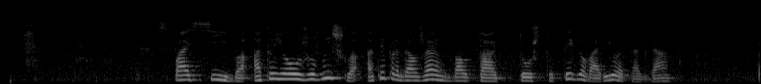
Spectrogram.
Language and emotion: Russian, positive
